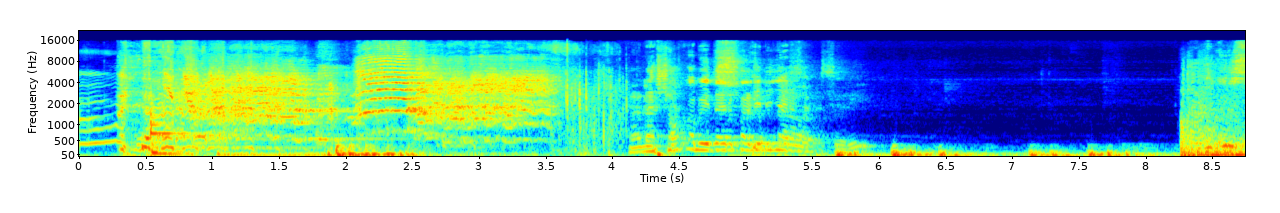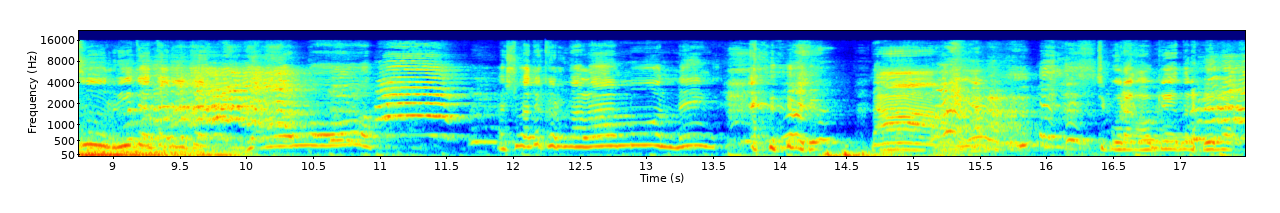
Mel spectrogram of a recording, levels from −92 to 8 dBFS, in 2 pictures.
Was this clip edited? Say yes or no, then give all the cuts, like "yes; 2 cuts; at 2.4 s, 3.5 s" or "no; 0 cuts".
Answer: yes; 1 cut; at 3.5 s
